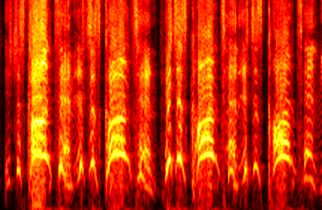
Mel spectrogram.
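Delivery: mocking sing-song, high and loud, repeated with rising pitch; mock repeated excuse. Mocking a rival's excuse to his listeners, high and loud. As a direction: throw his excuse back in his face, mockingly.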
